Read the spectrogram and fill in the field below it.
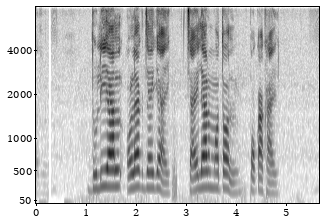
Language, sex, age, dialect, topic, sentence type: Bengali, male, 18-24, Jharkhandi, agriculture, statement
